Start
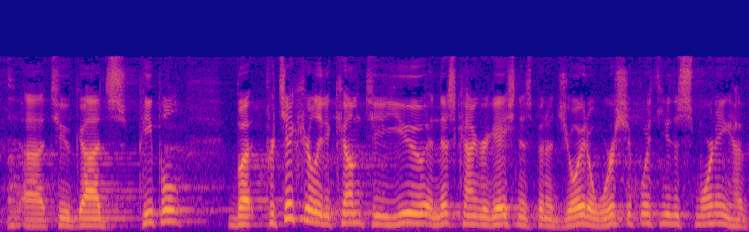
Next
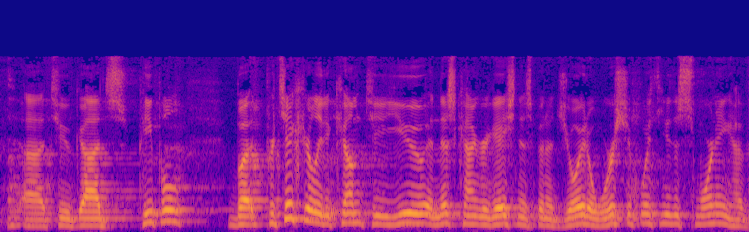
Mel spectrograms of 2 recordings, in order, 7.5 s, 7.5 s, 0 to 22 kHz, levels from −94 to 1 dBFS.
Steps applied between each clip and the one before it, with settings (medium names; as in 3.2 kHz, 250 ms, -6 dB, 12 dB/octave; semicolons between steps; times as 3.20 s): decay stretcher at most 130 dB/s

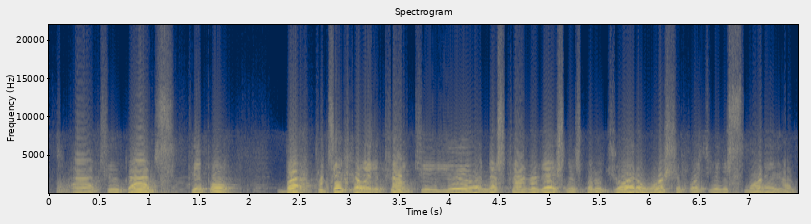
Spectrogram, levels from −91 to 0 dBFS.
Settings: echo from a far wall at 71 m, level -24 dB; full-wave rectifier; trim +7 dB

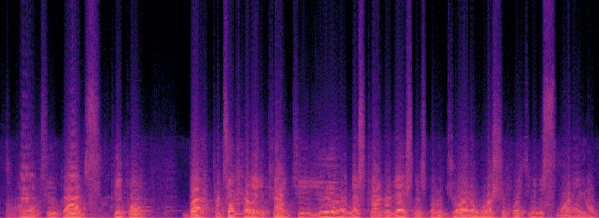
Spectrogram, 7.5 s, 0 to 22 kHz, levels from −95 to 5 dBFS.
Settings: chorus 0.69 Hz, delay 17 ms, depth 2 ms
